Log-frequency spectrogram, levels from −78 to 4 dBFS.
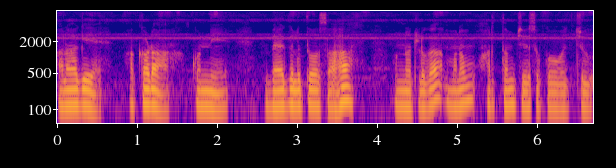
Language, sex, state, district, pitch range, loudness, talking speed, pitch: Telugu, male, Andhra Pradesh, Sri Satya Sai, 110-125 Hz, -20 LUFS, 80 wpm, 115 Hz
